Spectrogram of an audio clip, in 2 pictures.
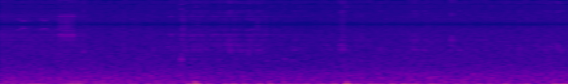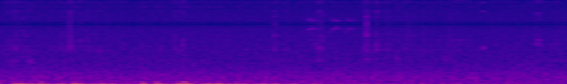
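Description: Low rumbling wind and water noise around a small fishing boat, swelling a couple of times, with a few faint clicks.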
